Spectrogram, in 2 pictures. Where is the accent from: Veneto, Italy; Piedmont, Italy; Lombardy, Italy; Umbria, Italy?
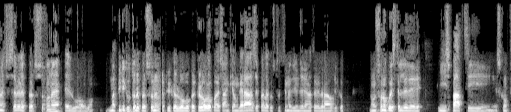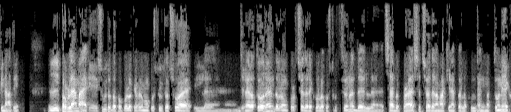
Veneto, Italy; Padua; Io sono di Padova, e ho la possibilità comunque di muovermi nell'hinterland, nella zona al massimo del Trevigiano.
